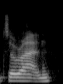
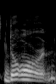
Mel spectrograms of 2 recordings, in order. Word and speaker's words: Doran: day long you have yes it's Doran dor there we are you see so she rhyme with Moren right um book at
